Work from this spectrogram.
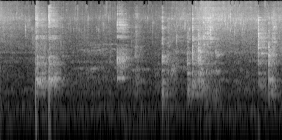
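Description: Onions hit hot oil with a bay leaf in a pan, giving bursts of sharp sizzling and stirring scrapes, several loud splashes of frying against a quieter crackling bed.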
